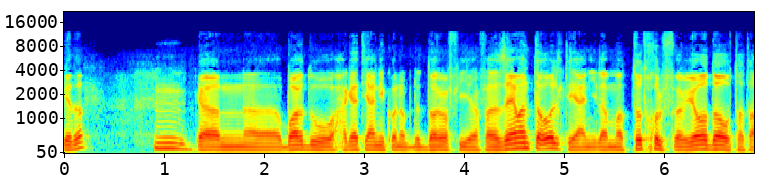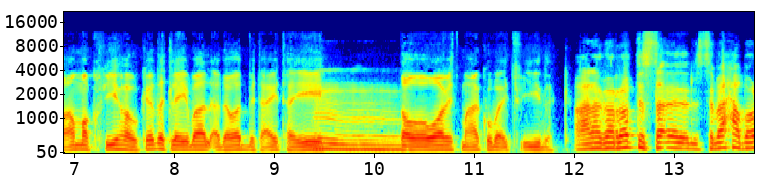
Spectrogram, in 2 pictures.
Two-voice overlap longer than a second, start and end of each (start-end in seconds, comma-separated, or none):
none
